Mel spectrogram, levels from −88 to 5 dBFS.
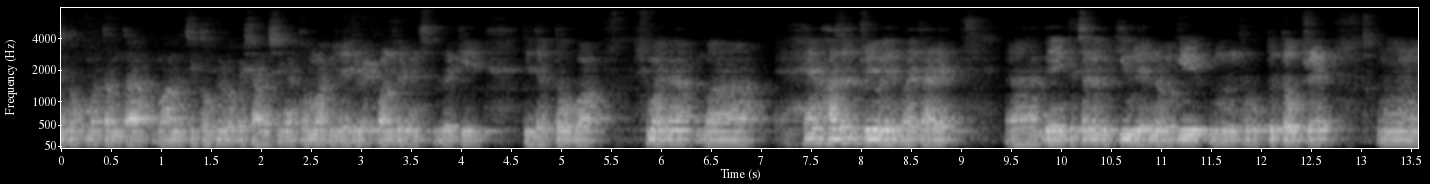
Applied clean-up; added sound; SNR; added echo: none; none; none; reverberation time 0.6 s.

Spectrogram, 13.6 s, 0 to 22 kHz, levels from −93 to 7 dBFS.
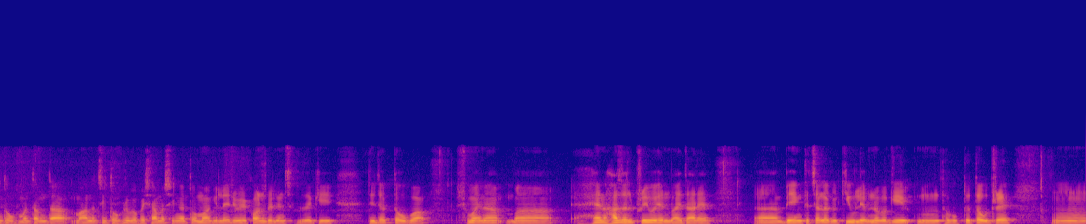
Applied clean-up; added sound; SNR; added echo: none; none; none; none.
